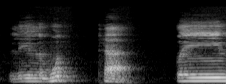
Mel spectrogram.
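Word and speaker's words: للمتقين: Muttaqin kelimesinde t harfine dikkat edek. Muttaqin kimi der kimi çıkmasın. Lil muttaqin şeklinde okuyuruz.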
